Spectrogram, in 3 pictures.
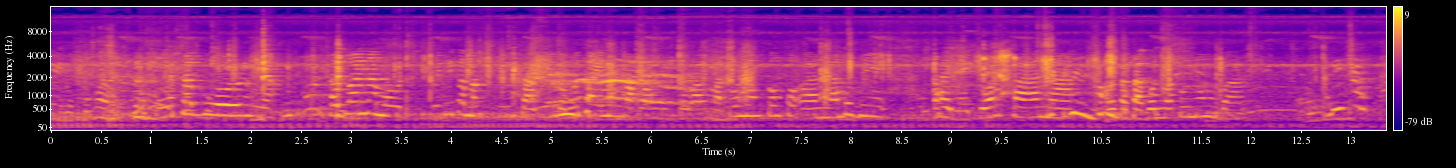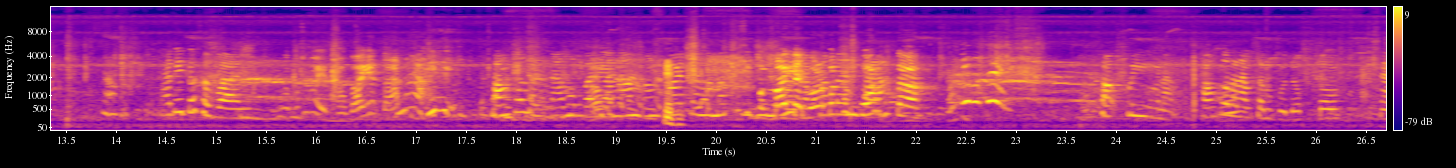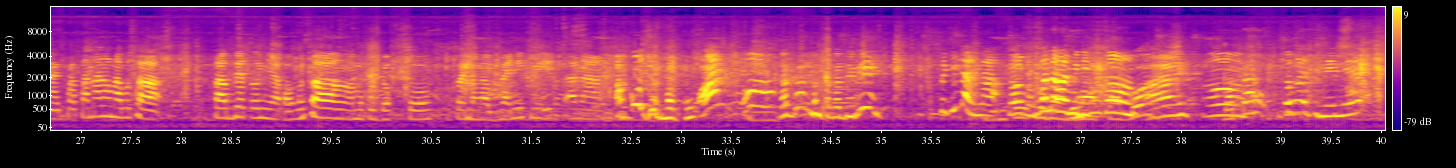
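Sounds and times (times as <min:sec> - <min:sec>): people talking: 0:00.0 - 0:23.0, 0:23.8 - 0:40.0
children's voices: 0:30.8 - 0:40.0.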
